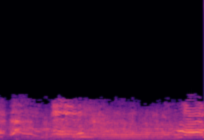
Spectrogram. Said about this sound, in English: Listen, a whistle. Oh, it's the old tack factory.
